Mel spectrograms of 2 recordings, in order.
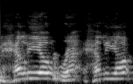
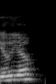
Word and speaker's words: Heliot: Oh, I'm going Heliot Ramos and Jorge Soler. Isn't the H silent? It's not Elio?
